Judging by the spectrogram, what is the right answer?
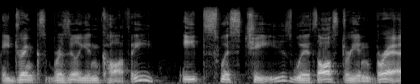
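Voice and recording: The speaker is reading aloud in a natural voice. The text is read through in that manner.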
